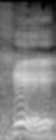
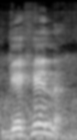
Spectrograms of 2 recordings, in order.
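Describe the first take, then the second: First: It begins with a throaty h-like sound. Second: It begins with a hard g sound. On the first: This is the Spanish reading of the spelling. "la G seguida de la E se pronuncia como J" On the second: This is the English way of saying it. "En inglés no, suena como G y E normal"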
